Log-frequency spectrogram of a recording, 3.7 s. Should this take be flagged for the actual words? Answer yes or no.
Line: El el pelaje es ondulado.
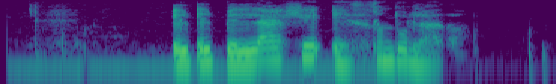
no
